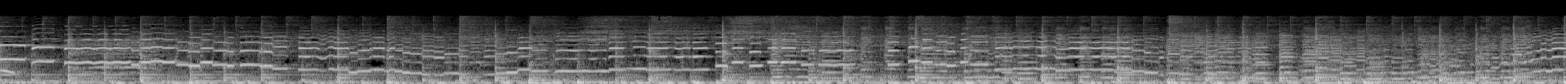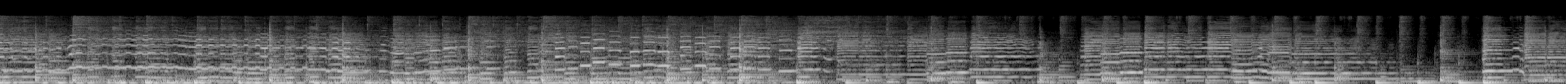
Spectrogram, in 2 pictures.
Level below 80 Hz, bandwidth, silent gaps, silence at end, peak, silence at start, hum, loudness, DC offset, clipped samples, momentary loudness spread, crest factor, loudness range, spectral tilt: -22 dBFS; 10.5 kHz; none; 0 s; 0 dBFS; 0 s; none; -17 LUFS; under 0.1%; under 0.1%; 5 LU; 16 dB; 2 LU; -5.5 dB/octave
